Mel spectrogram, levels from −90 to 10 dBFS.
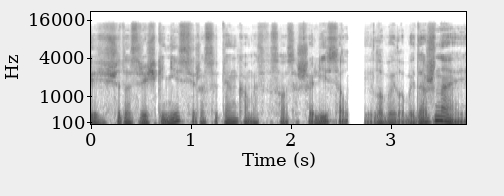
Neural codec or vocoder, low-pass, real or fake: vocoder, 48 kHz, 128 mel bands, Vocos; 14.4 kHz; fake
